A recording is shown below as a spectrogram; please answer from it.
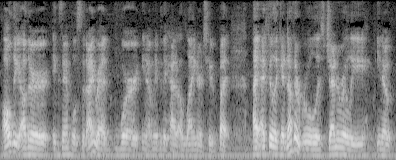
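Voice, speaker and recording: A man's voice: medium pitch, moderate pace, darkish tone, distant mic, a little hiss or hum. A man co-hosting a podcast, talking casually about books with restarts and fillers. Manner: reads a passage aloud expressively, then chats with many fillers and restarts. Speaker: podcast co-host. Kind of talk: casual book discussion.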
